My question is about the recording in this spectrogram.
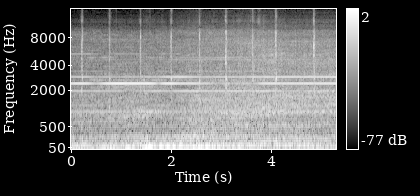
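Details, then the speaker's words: Hot engine, key on and engine off: sharp little clicks about two a second from a fuel injector, over a faint buzz from the electric throttle body; injector can be felt firing by hand, suspected failing and causing hot-start trouble. "so I'm wondering maybe that injector is failing right now since it's hot under the hood let's see we'll we'll turn the off turn the key on and then yes there it is so you can hear this slight buzzing that's just the electric throttle body but listen to a little click back"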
